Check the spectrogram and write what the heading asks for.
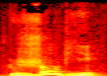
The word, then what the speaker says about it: janvier: Os meses do ano são janvier, lembrando que o AM tem som de an, e esse R no final vira como se fosse um acento circunflexo. Janvier, février, o E bem pronunciado no início porque tem um acento agudo.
